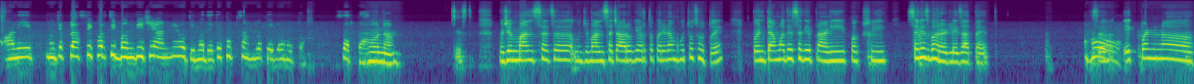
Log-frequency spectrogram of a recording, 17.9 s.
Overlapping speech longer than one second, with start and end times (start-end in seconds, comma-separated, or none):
none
